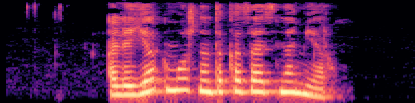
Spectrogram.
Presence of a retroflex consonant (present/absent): present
